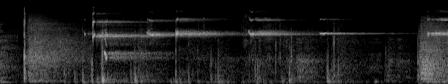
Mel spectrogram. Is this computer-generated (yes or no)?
no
